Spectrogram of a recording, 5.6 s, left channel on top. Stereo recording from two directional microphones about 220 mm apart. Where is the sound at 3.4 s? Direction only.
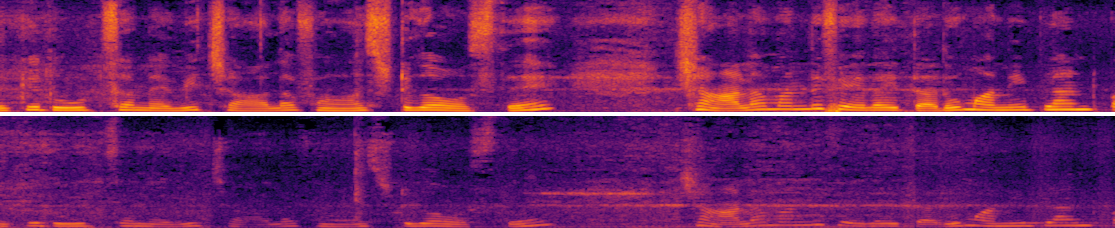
45° left (ahead or behind).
